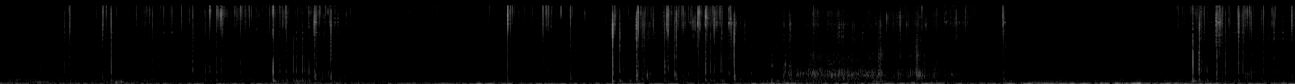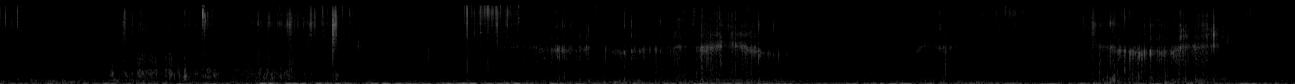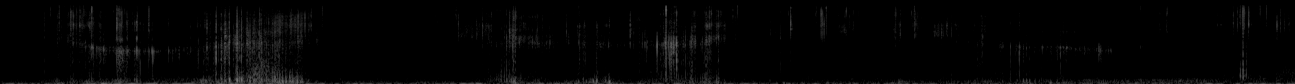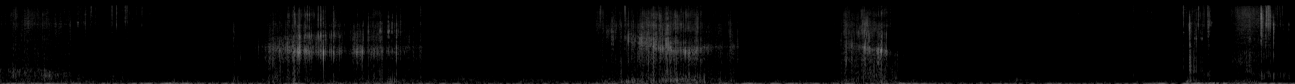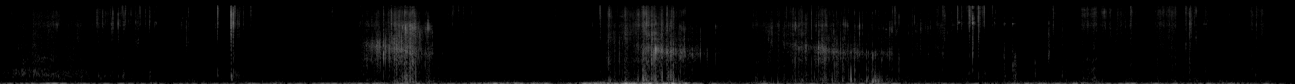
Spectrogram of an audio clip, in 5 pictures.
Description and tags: Gravel-shell sand gritty 090714
Recording of grinding shell sand. Tascam DR-100.
crunch, field-recording, fx, gravel, gritty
